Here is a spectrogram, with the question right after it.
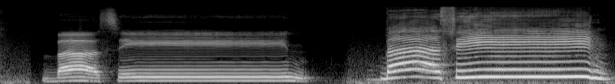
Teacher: سیٹی کی آواز آئے گی سین میں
